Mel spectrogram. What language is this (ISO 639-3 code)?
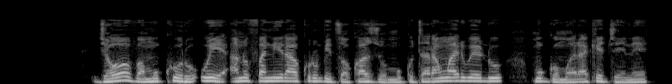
sna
